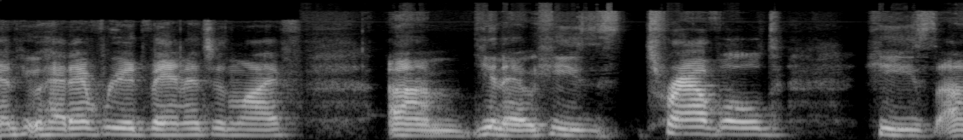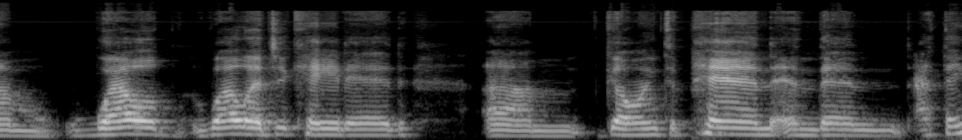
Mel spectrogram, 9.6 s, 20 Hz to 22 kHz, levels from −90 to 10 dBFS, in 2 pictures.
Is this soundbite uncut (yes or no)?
yes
